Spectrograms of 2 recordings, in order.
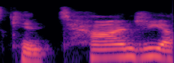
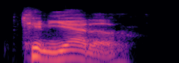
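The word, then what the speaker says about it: Ketanji: So, today was confirmed that Miss Kentanji, I said her name right. – Yeah. – Okay, I've been messing her name up. I just been calling her Miss Jackson, okay? Because I've been messing her name up. Because I seen somebody else call her Kenyatta. – Not Kenyatta. – I see. That is not that woman's name. – That ain't even close.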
